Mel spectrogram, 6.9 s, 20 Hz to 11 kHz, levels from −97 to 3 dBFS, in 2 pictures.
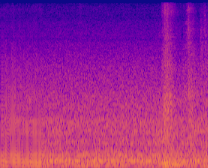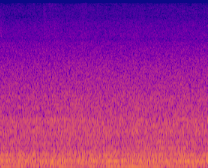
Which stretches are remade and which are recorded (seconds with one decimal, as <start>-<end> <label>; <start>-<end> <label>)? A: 0.0-0.7 remade; 0.7-6.9 recorded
